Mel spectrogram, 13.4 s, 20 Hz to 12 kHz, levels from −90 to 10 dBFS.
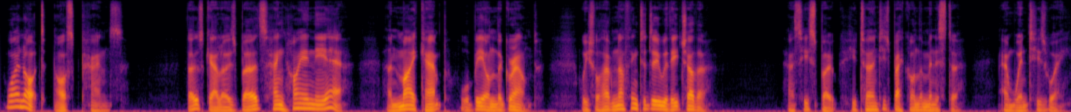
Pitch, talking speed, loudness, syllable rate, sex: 100 Hz, 195 wpm, -20 LUFS, 5.3 syllables/s, male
